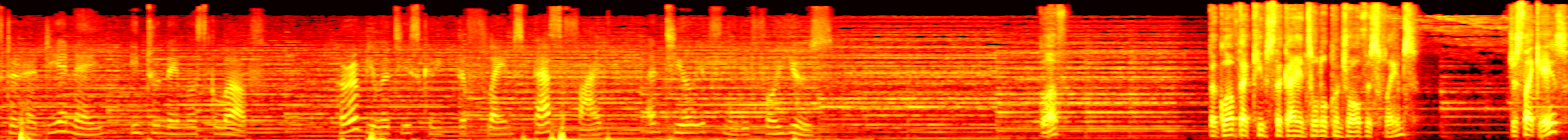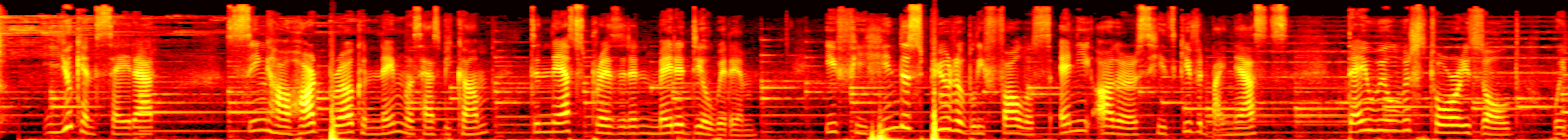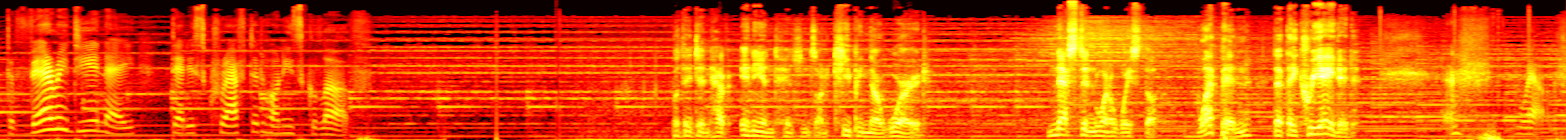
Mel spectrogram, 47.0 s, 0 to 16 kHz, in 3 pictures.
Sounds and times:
Speech: 0:00.0 - 0:02.5, 0:03.4 - 0:08.3, 0:10.4 - 0:10.6, 0:12.1 - 0:14.2, 0:15.1 - 0:17.2, 0:18.0 - 0:23.2, 0:24.0 - 0:28.6, 0:29.2 - 0:35.0, 0:38.1 - 0:40.7, 0:41.9 - 0:47.0
Music: 0:00.0 - 0:47.0.

